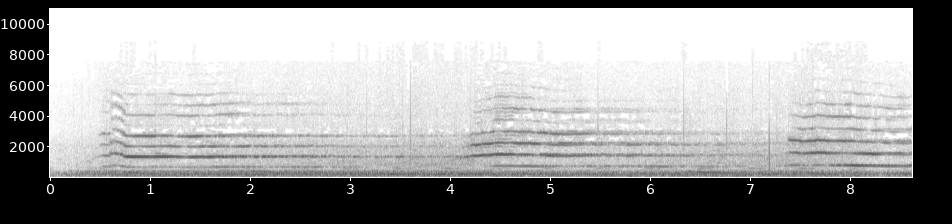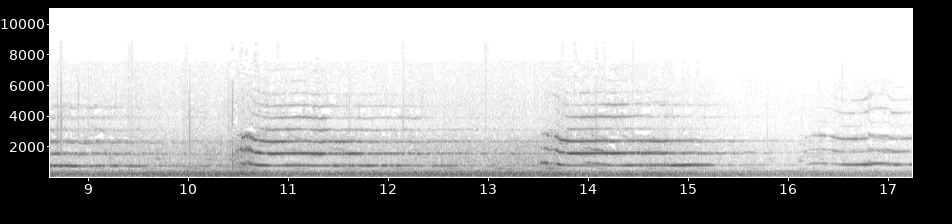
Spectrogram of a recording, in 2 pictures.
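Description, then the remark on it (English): Humpback whale song: long, eerie tonal calls with rising, wavering pitch, repeating in phrases every few seconds over a steady low underwater rumble, with no voices. “that was taken from an a cappella collection entitled …”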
